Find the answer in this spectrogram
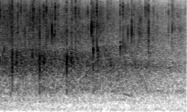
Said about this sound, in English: Would you read that again for me? Everybody's clapping. I didn't hear you.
